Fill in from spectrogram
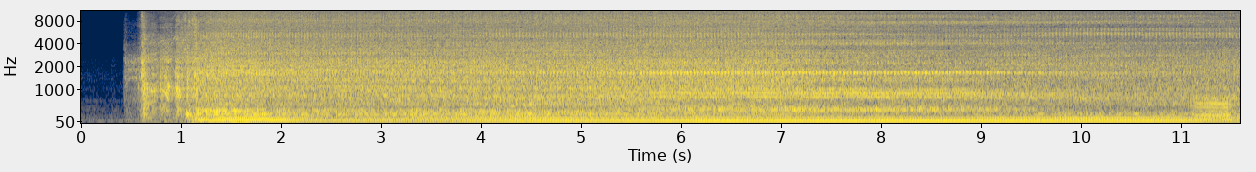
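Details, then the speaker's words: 2013 BMW X1 N20 four-cylinder after a crank-but-no-start repair, including oil pump chain and fuel pump module, on first start: a short crank catches quickly, revs briefly, then settles into a smooth steady idle with no knock. "there it is starts runs and drives after all that"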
